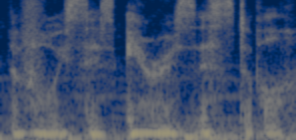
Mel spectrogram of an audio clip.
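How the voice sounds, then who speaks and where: A woman narrating a dark fantasy video game in a solemn, hushed, breathy manner. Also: low voice, flat delivery, moderate pace, music in the background. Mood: ominous. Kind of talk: scripted game narration in second person.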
